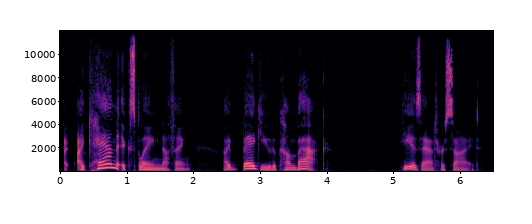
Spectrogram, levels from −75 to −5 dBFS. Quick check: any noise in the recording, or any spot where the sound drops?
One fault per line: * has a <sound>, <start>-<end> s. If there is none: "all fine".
all fine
